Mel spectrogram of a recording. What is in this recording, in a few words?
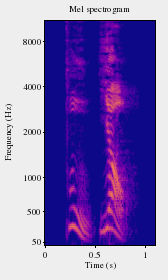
"bu yao", Chinese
